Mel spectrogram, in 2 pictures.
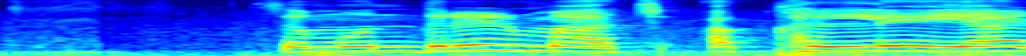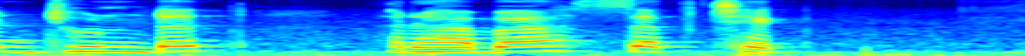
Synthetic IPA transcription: səmund̪ɾiɾmat͡ʃʰəkʰəlːejad͡ʒʱuɳɖət̪ɾəɦbasəkt͡ʃʰek

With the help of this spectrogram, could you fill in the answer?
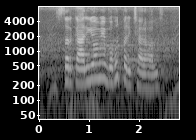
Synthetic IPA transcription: sɐɾkaːɾijõmẽbɐɦʊt̪̚pɐɾɪk̚t͡ʃʰaɾɐɦəl

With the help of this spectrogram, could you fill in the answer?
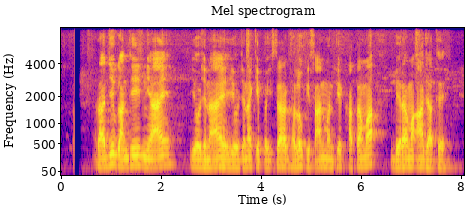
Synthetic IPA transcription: ɾaːd͡ʒiːʋɡãːnd̪ʱinjaːj | joːd͡ʒnaːjejoːd͡ʒnakepəɪsaɡʱɐlokɪsaːnmənkekʰaːt̪amãbeːɾamã̰ʔaːd͡ʒaːt̪ɦeː

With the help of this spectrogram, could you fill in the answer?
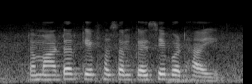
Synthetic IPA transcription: ʈəmaʈəɾkepʰəsəlkəɪsebəɽʱai

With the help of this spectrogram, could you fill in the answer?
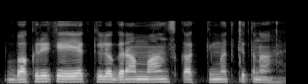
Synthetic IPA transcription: bɐkɾikeeːkːɪloɡɾaːmːãːnskakiːmːət̪kɪt̪naɦɛː

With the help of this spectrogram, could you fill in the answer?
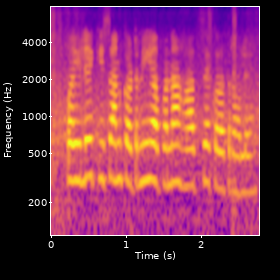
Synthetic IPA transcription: pɐɦɪlekɪsaːnkəʈniɐpnaɦaːt̪ʰsekɐɾət̪ɾəɦlẽː

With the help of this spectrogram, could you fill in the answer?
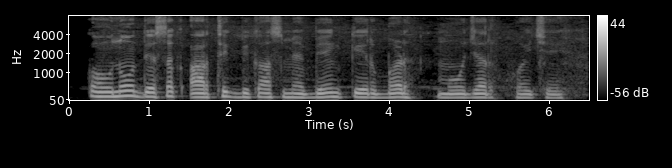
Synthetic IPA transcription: koːnõd̪eːsəkaːɾt̪ʰɪkwɪkaːsmẽbẽːŋkːeːɾbəɽ̤ | moːd͡ʒəɾhoːet͡ʃʰeː

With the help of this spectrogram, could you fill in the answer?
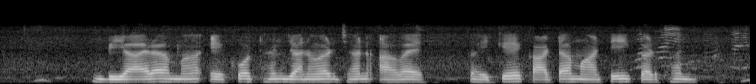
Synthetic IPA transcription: bijaɾamãʔekoʈʰənd͡ʒanʋəɾd͡ʒʱənaʋaj | kəɦikekaʈamãʈikəɾt̪ʰən

